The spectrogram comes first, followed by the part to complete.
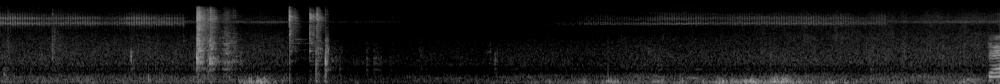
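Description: Steel sword and buckler striking in a short exchange: one sharp clash about two seconds in, then two or three more in quick succession about a second later.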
